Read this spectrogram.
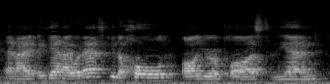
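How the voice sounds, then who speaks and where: A man speaking as a coach at a banquet, giving an informal, off-the-cuff speech in a halting way. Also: mid-range voice. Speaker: college soccer coach. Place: large banquet room, speaking to a gathering. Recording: roomy echo, distant microphone.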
